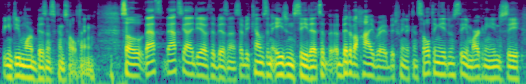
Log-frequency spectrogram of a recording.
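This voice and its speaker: A man pitching his startup to a live audience and then answering their questions on a handheld mic. He talks with upbeat enthusiasm and often restarts his sentences. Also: fast talker. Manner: enthusiastic, upbeat salesman patter with frequent restarts. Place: event room before a live audience. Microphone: handheld microphone.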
